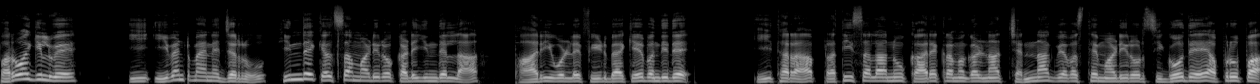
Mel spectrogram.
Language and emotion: Kannada, surprised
